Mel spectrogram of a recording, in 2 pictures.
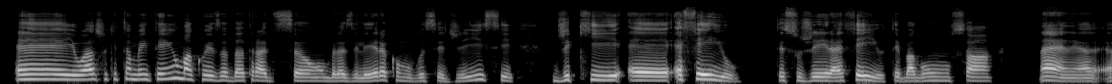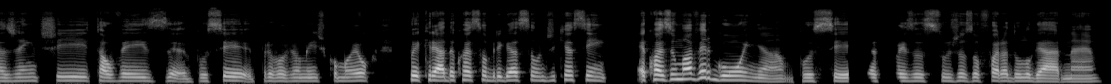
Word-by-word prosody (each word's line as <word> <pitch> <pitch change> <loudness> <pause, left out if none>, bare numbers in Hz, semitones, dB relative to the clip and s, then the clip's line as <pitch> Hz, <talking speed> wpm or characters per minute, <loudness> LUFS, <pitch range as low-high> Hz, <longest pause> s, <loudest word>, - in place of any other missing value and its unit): É, 235 0 +4
e 220 - +4
eu 220 0 +3
acho 235 +1 +3
que 250 - -10
também 235 -1 -2
tem 250 +4 -1
uma 255 -5 +3
coisa 205 -3 -3
da 180 +1 -1
tradição 170 -2 -3
brasileira, 160 +4 0
como 175 -5 -9
você 160 +1 -7
disse, 175 - -6 0.4
de 185 +6 -1
que 205 -2 +1
é 190 -1 +7
é 225 - +6
feio 215 - +6 0.3
ter 185 - -5
sujeira, 175 -1 0
é 165 +1 +1
feio 170 -4 +3
ter 175 - -6
bagunça, 170 +2 -2 0.5
é - - -5
né, 150 -5 +3
a 155 - -4
a - - -4
gente 175 +2 -4
talvez, 165 -1 -2
eh, 130 -6 -2
você 175 +3 -2
provavelmente 160 0 -5
como 165 -1 -5
eu, 175 0 0 0.4
foi 205 - +5
criada 195 -2 +5
com 200 - -5
essa 205 0 +1
obrigação 190 0 -1
de 185 +1 -10
que 215 - -4
assim, 205 -4 -3 0.3
é - - +2
quase 225 +2 +5
uma 245 +1 +6
vergonha 200 - 0
você 155 0 -2 0.2
ter 160 - -3
as 155 - -9
coisas 160 -1 -4
sujas 165 0 -6
ou 165 - -2
fora 165 0 -1
do 160 - -5
lugar, 145 -4 +1
né. 135 +1 -6
175 Hz, 160 wpm, -23 LUFS, 160-200 Hz, 0.5 s, é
